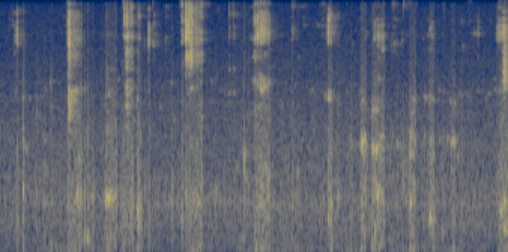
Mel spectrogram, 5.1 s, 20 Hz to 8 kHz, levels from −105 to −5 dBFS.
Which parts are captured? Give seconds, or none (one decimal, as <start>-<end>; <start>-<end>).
0.0-2.3; 4.0-5.1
